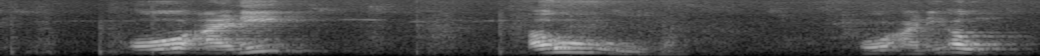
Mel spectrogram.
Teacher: कंठौष्ट्य. कंठ आणि ओष्ठ यांच्या दोघांपासून उच्चारण होतो ज्या वर्णाचा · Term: कंठोष्ठ्य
